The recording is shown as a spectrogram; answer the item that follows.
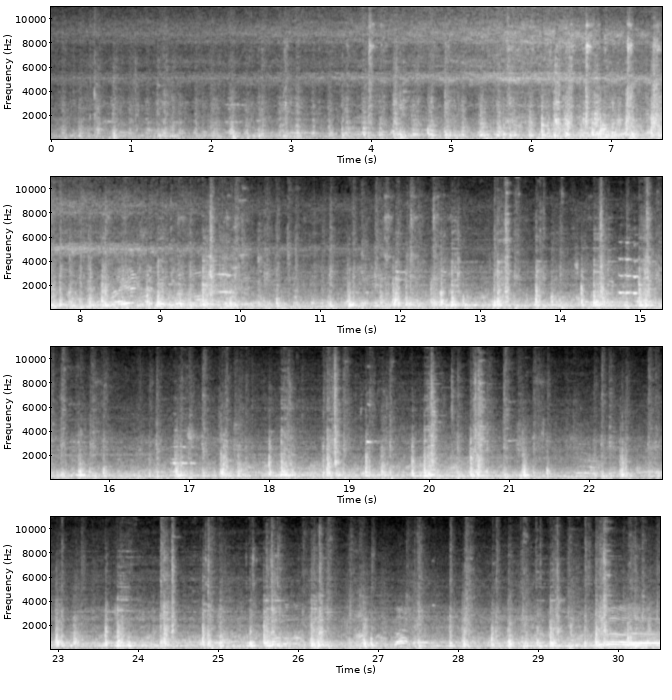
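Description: Heritage steam train passing at close range: the sound grows louder over the first several seconds as the locomotive comes by, then the passenger coaches' wheels clatter steadily over the rail joints, with faint wheel squeal now and then.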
